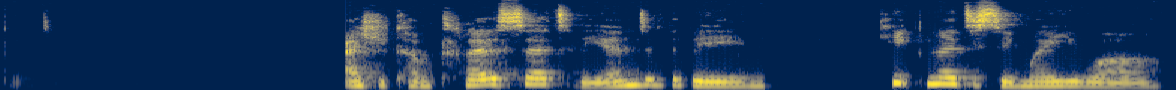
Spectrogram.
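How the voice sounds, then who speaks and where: Husky woman guiding a slow meditation. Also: on the low side, lively intonation, rough recording. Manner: slow, soothing, measured instructions with long pauses. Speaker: life coach. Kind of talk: guided visualisation meditation.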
